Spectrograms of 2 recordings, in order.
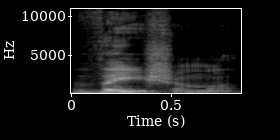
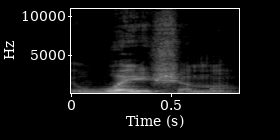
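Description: First: The first word begins with a soft V sound. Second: The first word begins with a clear W sound. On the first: The speaker is from the north. "a northerner might throw in a little V sound instead" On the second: This is the standard pronunciation. "standard Mandarin ... It's a w, clearly a W"

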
